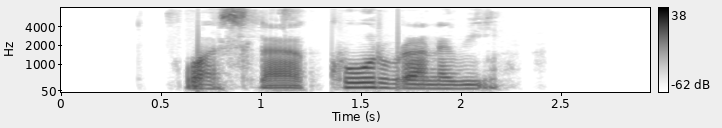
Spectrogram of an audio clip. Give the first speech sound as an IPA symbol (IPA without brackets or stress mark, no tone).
w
